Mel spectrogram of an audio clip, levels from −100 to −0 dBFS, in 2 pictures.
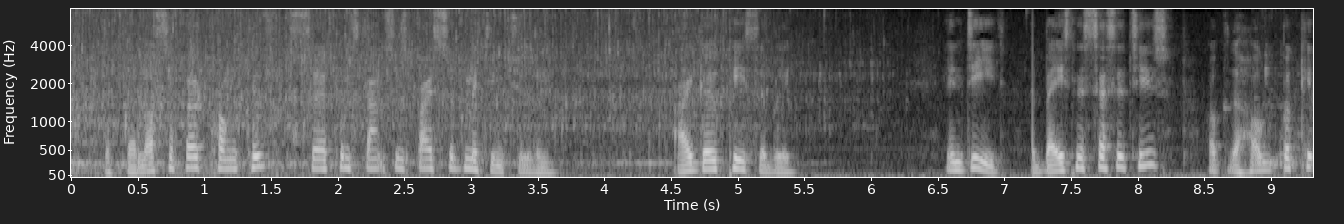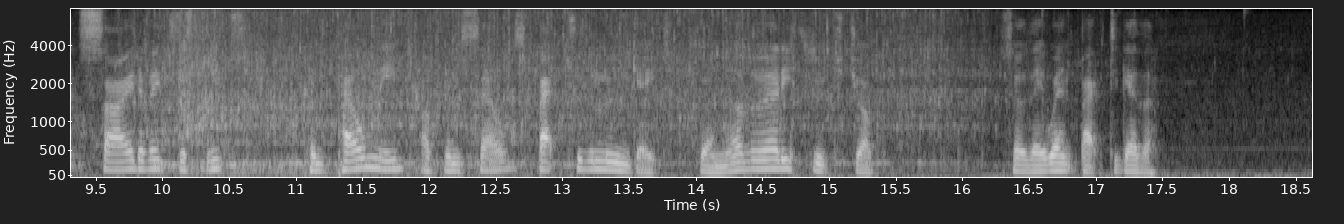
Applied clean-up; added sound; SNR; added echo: none; Toilet flush; 13 dB; none.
